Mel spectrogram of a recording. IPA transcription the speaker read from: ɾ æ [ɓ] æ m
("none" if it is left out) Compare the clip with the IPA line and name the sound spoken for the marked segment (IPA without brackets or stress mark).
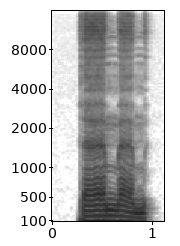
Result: m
